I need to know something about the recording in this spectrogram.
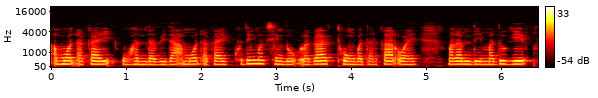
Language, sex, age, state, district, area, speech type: Manipuri, female, 18-30, Manipur, Tengnoupal, rural, spontaneous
